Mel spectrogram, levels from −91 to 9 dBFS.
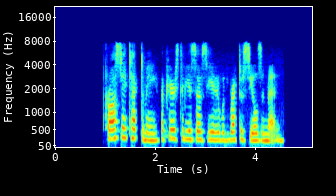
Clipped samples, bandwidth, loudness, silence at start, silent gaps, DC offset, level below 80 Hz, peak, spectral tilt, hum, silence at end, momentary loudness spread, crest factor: under 0.1%; 8 kHz; -19 LUFS; 1 s; none; under 0.1%; -62 dBFS; -2 dBFS; -5.5 dB/octave; none; 0.55 s; 7 LU; 18 dB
